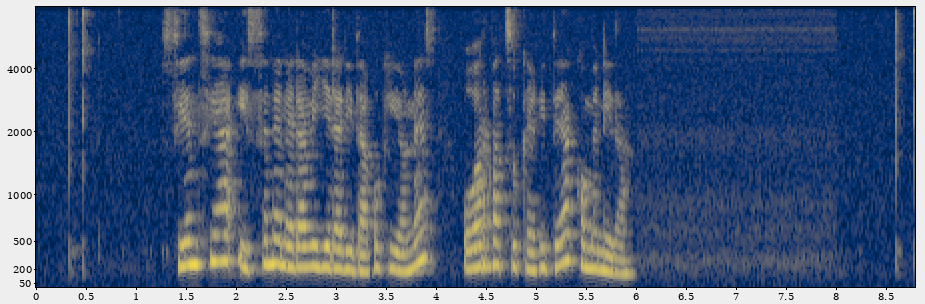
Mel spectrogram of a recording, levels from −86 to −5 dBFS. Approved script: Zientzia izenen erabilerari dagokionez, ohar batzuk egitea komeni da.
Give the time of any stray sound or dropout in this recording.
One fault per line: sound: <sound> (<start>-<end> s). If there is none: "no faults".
no faults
